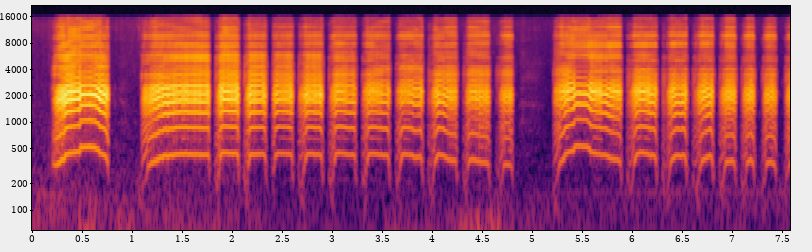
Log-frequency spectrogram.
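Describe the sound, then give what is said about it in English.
A wooden duck call, shaped like a primitive recorder without the mouthpiece, is blown: a long drawn-out quack, then a rapid descending run of short quacks, repeated twice with a brief pause, loud and with no talking. “He had a multitude of duck calls there, but he didn't claim to be an expert duck or goose caller.”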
